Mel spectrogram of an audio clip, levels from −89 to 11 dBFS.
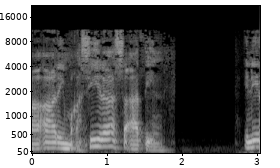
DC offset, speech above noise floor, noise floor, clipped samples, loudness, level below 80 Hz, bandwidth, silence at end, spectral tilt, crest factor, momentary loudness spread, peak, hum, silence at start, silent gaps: under 0.1%; 51 dB; -72 dBFS; under 0.1%; -20 LUFS; -52 dBFS; 11.5 kHz; 0 s; -4 dB/octave; 14 dB; 10 LU; -8 dBFS; none; 0 s; none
